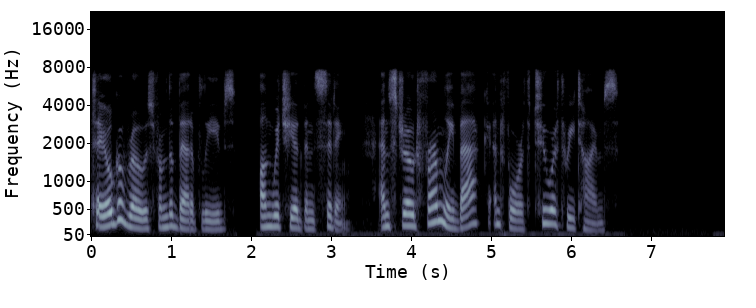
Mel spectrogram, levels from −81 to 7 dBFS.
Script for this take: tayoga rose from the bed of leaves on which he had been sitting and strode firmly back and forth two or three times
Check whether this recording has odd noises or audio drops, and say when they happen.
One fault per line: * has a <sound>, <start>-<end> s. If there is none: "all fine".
all fine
